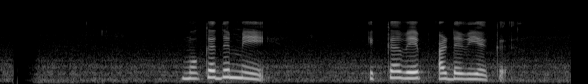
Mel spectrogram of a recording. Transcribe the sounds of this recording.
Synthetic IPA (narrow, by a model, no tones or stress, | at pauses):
mukɐd̪ɨmeː | ekːɐʋepɐɖɐʋijɐkɨ̥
